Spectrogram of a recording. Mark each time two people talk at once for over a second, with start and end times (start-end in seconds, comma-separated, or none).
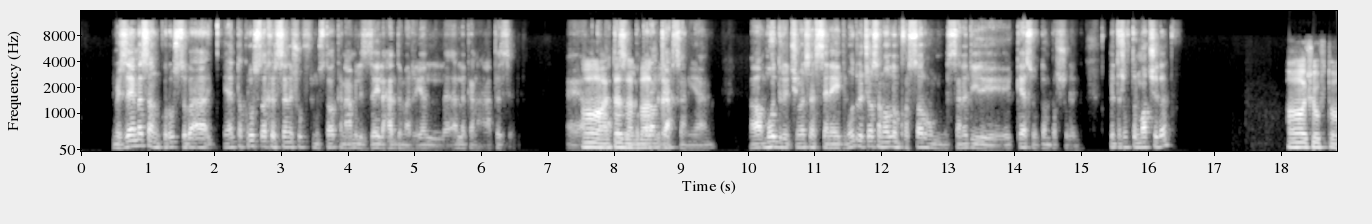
7.5-9.0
